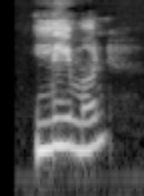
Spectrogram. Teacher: So, for instance, we have the word limón. Its stress is on the vowel O, just right where the accent mark is.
